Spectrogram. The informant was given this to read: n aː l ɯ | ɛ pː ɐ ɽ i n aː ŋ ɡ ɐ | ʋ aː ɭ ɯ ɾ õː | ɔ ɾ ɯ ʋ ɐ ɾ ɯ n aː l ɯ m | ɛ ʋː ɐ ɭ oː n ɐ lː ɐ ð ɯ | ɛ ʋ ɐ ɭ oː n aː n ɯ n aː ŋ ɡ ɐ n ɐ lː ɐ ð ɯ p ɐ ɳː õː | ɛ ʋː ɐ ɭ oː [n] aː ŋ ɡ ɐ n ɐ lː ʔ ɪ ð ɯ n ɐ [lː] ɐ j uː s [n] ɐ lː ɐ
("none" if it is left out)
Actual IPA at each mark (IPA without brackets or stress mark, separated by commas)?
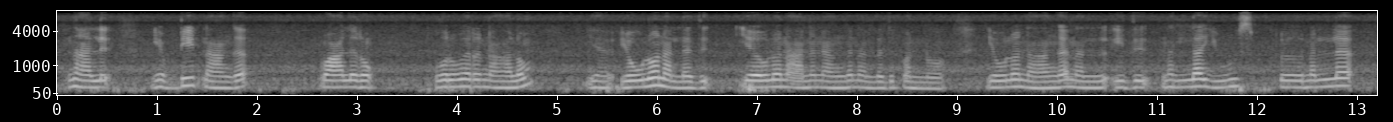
n, lː, n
